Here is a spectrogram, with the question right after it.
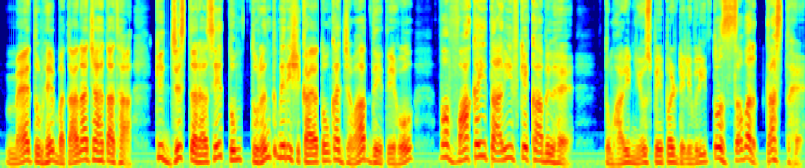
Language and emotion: Hindi, happy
